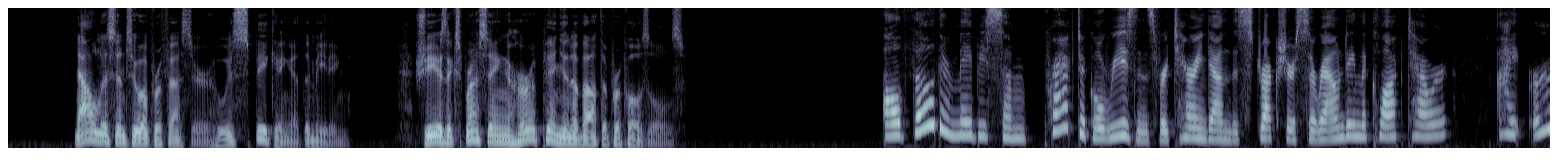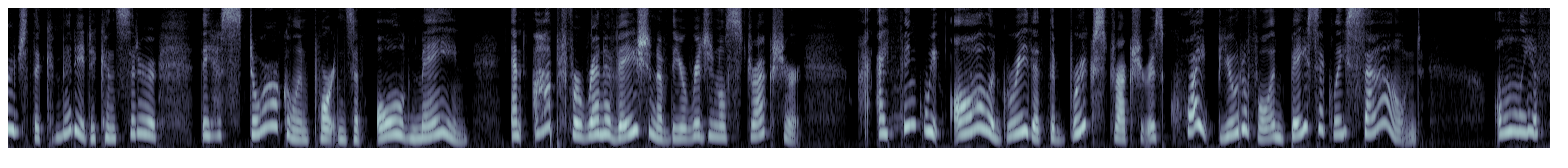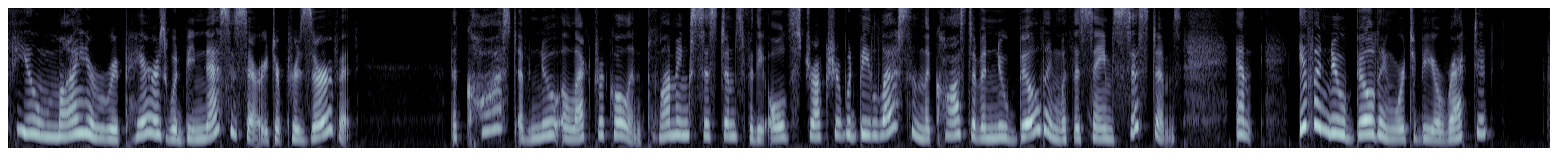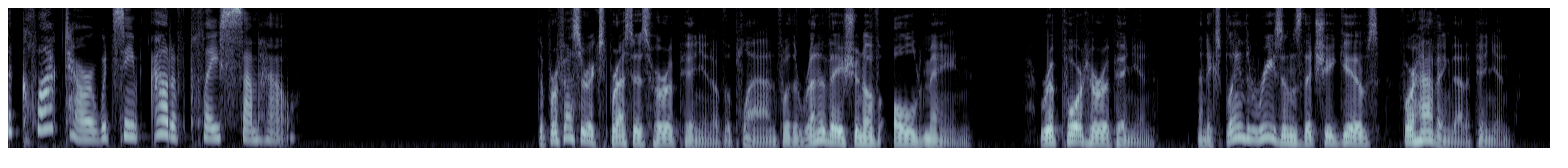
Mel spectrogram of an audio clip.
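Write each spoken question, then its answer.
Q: The professor expresses her opinion of the plan for the renovation of Old Main. Report her opinion and explain the reasons that she gives for having that opinion.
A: She favors renovating the original structure rather than tearing it down: it is historically important, beautiful and basically sound, needs only minor repairs, new systems would cost less than a new building, and the clock tower would look out of place with a new building.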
